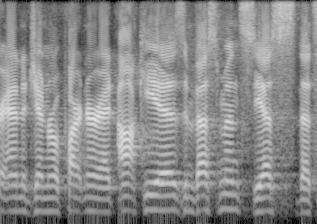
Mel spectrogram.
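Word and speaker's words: Acies: I'm a co-founder and a general partner at Akiez Investments.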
